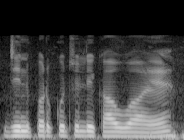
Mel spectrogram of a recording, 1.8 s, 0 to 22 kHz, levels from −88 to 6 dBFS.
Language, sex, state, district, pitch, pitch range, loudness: Hindi, male, Uttar Pradesh, Shamli, 130 Hz, 120-135 Hz, -15 LUFS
